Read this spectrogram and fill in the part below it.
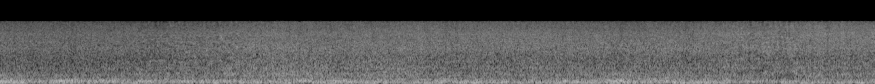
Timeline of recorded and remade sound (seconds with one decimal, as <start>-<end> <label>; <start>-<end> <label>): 0.0-1.4 recorded; 1.4-2.4 remade; 2.4-7.4 recorded; 7.4-8.0 remade; 8.0-8.8 recorded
